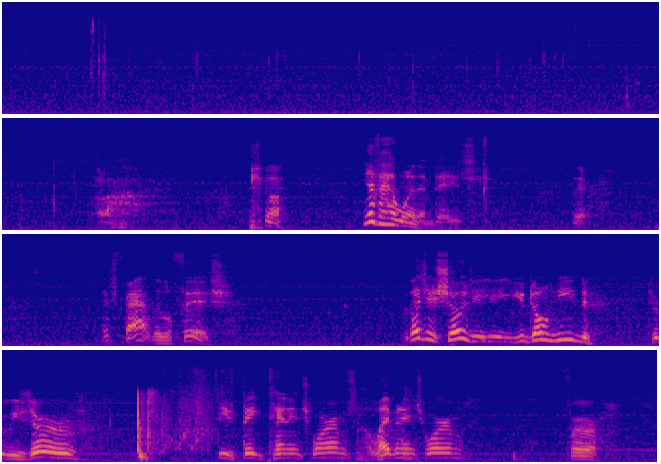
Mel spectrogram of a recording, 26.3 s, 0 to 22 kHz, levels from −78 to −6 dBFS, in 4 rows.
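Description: A hybrid receiver lost its digital signal and blended to the station's AM broadcast from 17.9 to 21.5 s, a case of digital radio blending to analogue. Over a 0.33 s cross-fade the level shifts by about 2 dB, and hiss rises to roughly 30 dB below the signal.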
